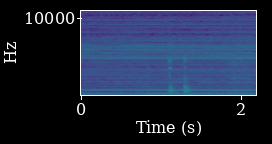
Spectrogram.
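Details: Air-cooled Porsche 911 Bosch CIS K-Jetronic fuel pump running, engine off, during system pressure test (4.7 bar): faint, even electric hum, no surging or grinding; fuel pump running normally.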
